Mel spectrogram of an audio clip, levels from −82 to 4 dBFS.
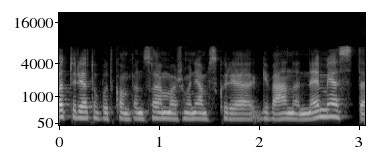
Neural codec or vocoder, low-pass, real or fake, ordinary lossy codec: none; 7.2 kHz; real; AAC, 64 kbps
